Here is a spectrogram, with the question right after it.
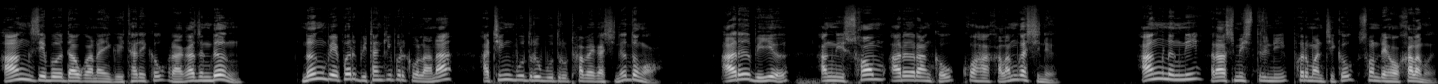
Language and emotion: Bodo, angry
